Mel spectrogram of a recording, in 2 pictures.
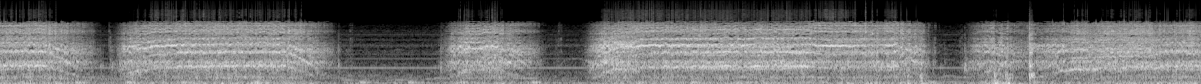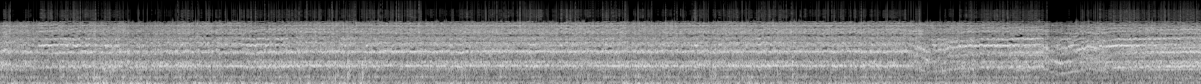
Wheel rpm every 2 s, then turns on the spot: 130, 60, 60, 200, 110, 180, 230, 230, 230, 230, 210, 190.
none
